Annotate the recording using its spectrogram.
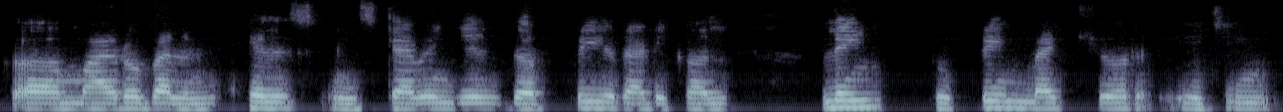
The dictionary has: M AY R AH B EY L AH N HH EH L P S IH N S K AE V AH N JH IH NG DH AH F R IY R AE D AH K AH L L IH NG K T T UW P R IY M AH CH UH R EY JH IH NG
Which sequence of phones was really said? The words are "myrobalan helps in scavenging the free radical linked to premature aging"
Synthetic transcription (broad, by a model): M AY R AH B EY L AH N HH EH L S IH N S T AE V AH N JH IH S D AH P R IY R AE D AH K AH L L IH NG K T T UW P R IY M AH CH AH R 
